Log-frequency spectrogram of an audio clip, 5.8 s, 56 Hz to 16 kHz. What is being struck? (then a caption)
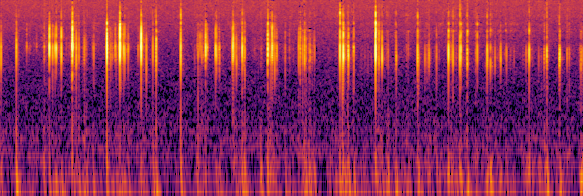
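Stack of plastic toy bricks. Fingertips and short nails rub and scratch the sides of a small, hollow stack of lilac and dark blue ABS plastic Lego Classic 11017 bricks held in both hands. The result is a steady run of quick, dry scratches and sharp ticks with bright, hissy bursts. Each one stops instantly, with no ring.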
